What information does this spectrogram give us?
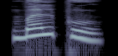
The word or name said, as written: ಬಲ್ಪು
